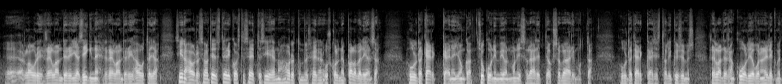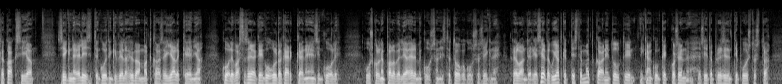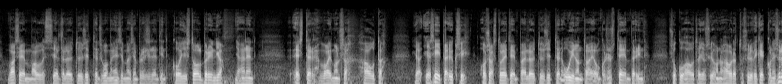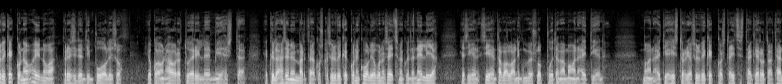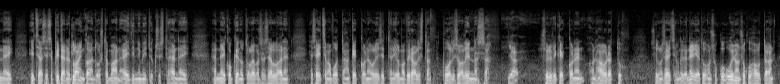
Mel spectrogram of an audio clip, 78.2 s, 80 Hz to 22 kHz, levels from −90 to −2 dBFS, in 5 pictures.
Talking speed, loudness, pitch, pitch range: 145 wpm, -21 LUFS, 100 Hz, 95-110 Hz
